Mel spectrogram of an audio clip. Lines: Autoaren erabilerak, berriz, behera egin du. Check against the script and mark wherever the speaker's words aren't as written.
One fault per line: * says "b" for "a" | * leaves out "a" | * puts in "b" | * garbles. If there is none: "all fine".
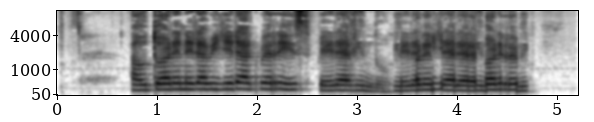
* garbles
